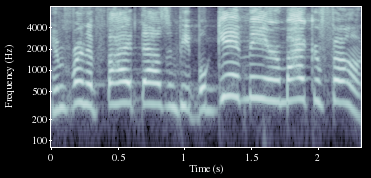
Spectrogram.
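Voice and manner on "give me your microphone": mock screaming in a high voice. Retelling a woman rushing the stage, imitating a woman screaming. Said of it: "She was screaming at me".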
